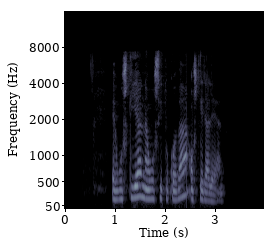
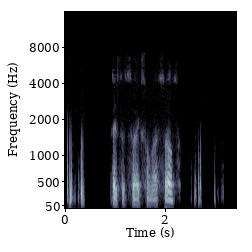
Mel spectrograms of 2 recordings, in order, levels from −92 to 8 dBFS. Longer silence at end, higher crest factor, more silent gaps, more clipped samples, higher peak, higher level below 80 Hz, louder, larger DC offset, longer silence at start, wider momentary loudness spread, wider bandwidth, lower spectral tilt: second, 0.8 s vs 1.25 s; second, 20 dB vs 26 dB; second, none vs 0.41-0.90 s; neither; second, -28 dBFS vs 0 dBFS; second, -88 dBFS vs -62 dBFS; second, -44 LUFS vs -25 LUFS; neither; first, 0.95 s vs 0.1 s; second, 12 LU vs 21 LU; first, 7.6 kHz vs 6.6 kHz; second, -3 dB/octave vs -10 dB/octave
